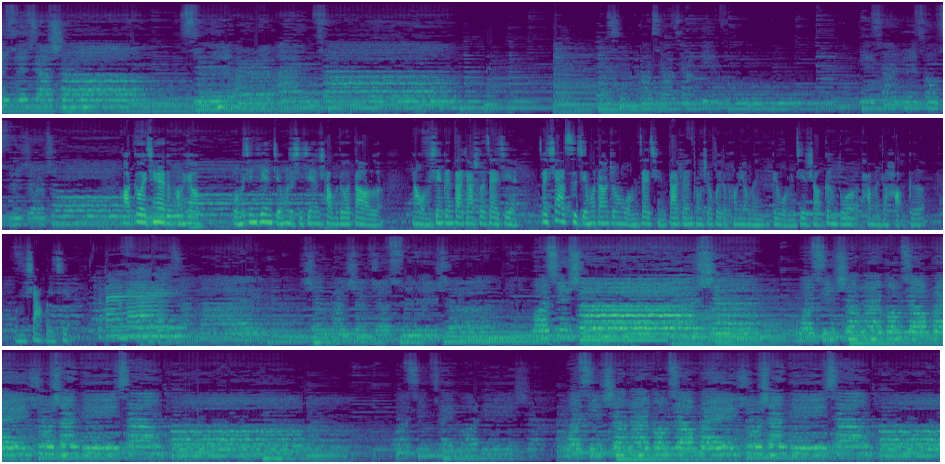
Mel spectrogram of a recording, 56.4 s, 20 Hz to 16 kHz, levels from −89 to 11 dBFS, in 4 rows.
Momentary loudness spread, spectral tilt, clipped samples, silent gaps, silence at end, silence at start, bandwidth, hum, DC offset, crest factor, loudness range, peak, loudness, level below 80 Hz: 15 LU; -5.5 dB/octave; under 0.1%; none; 0 s; 0 s; 15.5 kHz; none; under 0.1%; 22 dB; 14 LU; -6 dBFS; -28 LUFS; -52 dBFS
